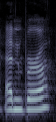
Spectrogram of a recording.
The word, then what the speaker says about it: Edinburgh: Am I pronouncing that right? I'm always scared I'm saying that word wrong. – Which one, Ruckley? – Edinburgh. – No, I think you said it right. – Edinburgh.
